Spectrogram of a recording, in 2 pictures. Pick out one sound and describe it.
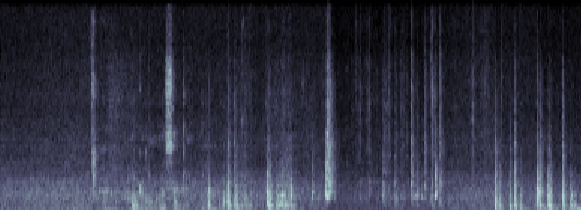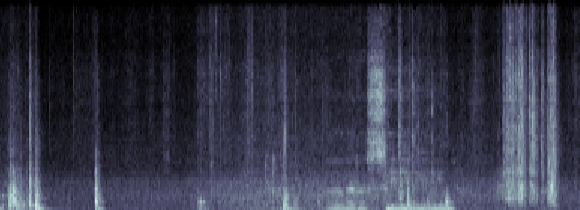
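Playing cards riffle and slap together as they are shuffled.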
